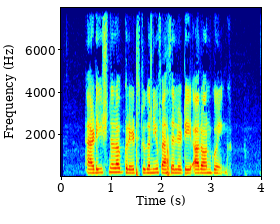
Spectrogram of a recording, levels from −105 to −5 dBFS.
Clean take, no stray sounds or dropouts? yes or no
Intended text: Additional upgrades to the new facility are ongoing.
yes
